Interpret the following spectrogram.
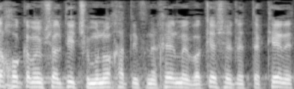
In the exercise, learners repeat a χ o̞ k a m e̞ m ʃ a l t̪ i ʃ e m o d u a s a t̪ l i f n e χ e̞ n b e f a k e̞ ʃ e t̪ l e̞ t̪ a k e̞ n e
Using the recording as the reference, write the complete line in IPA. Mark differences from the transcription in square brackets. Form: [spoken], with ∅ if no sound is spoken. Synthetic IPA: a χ o̞ k a m e̞ m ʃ a l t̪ i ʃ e m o [n] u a [χ] a t̪ l i f n e χ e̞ n [m] e [v] a k e̞ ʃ e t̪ l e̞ t̪ a k e̞ n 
